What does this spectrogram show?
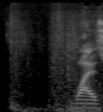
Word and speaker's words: Ys: may or may not see the rest of, Ys Origins, or Ys Origins as it's properly pronounced.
